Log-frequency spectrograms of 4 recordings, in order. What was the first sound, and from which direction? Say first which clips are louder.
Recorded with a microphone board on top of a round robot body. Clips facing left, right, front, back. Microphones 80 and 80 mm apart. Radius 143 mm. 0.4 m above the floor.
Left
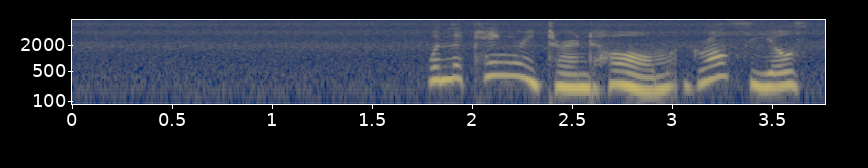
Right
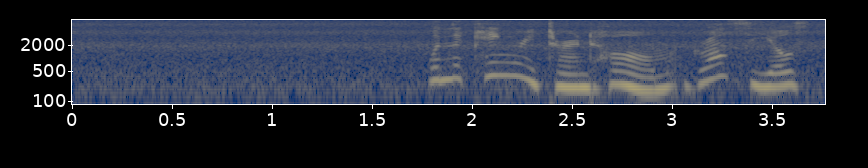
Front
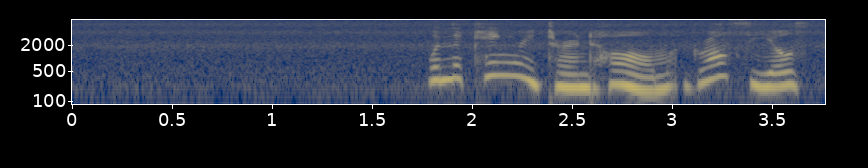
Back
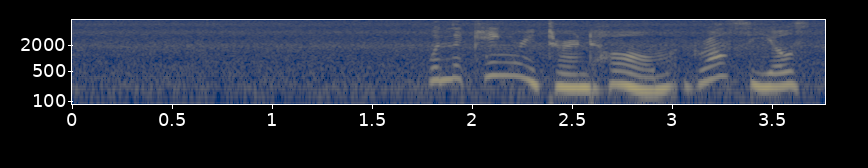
A woman speaking: left 13 dB, front 13 dB; 45° left.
